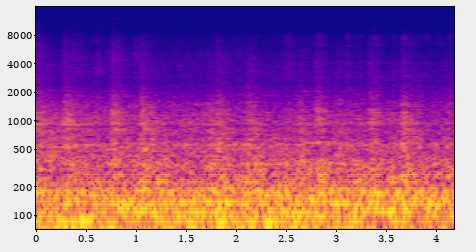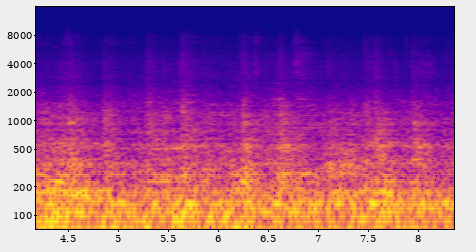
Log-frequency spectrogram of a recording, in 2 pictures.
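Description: Southend Pier Railway train running along the pier, heard from inside the carriage: a steady low rumble with frequent quick clicks of the wheels on the track.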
